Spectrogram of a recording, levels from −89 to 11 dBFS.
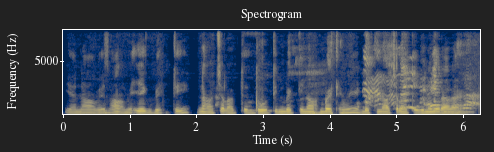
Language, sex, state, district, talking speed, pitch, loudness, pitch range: Hindi, male, Uttar Pradesh, Ghazipur, 260 wpm, 145 Hz, -17 LUFS, 135-155 Hz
